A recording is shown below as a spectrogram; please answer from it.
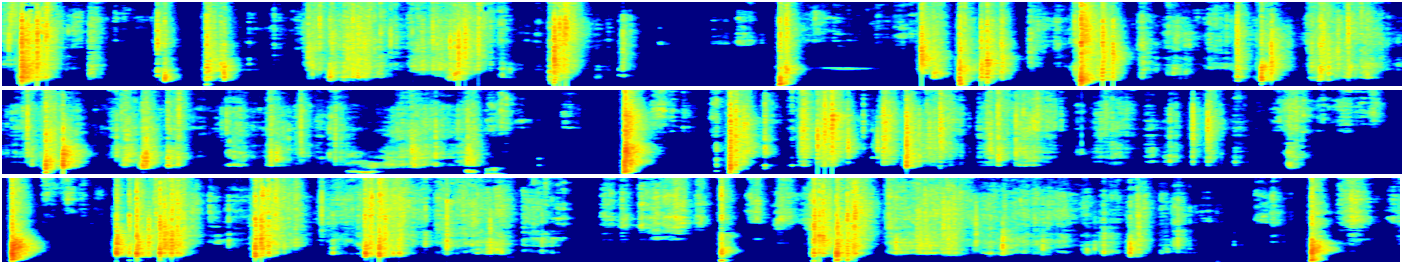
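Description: Soft dyed chalk cubes crushed by hand: sharp snaps as blocks break, then gritty crumbling and trickling fragments, in irregular bursts with short pauses between squeezes.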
